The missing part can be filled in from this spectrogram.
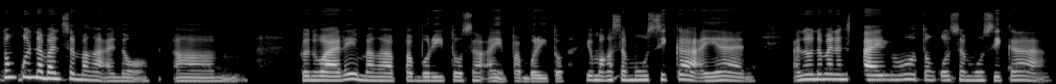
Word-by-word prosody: tungkol 330 Hz, +1 st, +2 dB
naman 275 Hz, -3 st, +6 dB
sa 250 Hz, 0 st, 0 dB
mga 195 Hz, -6 st, 0 dB
ano, 160 Hz, 0 st, -6 dB, 0.3 s
uhm, 160 Hz, +4 st, -4 dB, 0.5 s
kunwari 195 Hz, +4 st, +4 dB
mga 180 Hz, -2 st, 0 dB
paborito 175 Hz, 0 st, -2 dB
sa 180 Hz, -1 st, -3 dB
ay, 160 Hz, -, -2 dB
paborito. 145 Hz, -2 st, -4 dB, 0.2 s
'Yong 205 Hz, 0 st, -1 dB
mga 195 Hz, +1 st, +1 dB
sa -, -, 0 dB
musika, 205 Hz, +2 st, +1 dB
ayan. 175 Hz, 0 st, -1 dB, 0.4 s
Ano 220 Hz, +4 st, +2 dB
naman 235 Hz, 0 st, +3 dB
ang 230 Hz, -, -1 dB
style 215 Hz, -2 st, +5 dB
mo 230 Hz, +3 st, -2 dB
tungkol 200 Hz, -1 st, -5 dB
sa 205 Hz, -, -3 dB
musika? 190 Hz, 0 st, -2 dB
195 Hz, 140 wpm, -22 LUFS, 175-215 Hz, 0.5 s, naman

